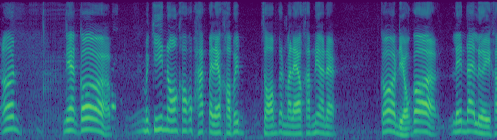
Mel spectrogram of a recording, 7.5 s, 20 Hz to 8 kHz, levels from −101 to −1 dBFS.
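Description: From 0.22 to 1.0 s a very faint delayed copy of the speech trails it by about 0.34 s, then returns from 1.66 to 1.85 s much louder: an echo leak, likely a far-end echo canceller letting speakerphone pickup through. Unlike room reverberation, it is a distinct repeat, not a smeared tail.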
